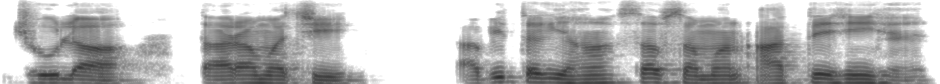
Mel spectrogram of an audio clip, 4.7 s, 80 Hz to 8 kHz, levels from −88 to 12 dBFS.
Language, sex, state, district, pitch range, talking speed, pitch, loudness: Hindi, male, Bihar, Jamui, 120-135 Hz, 130 wpm, 130 Hz, -16 LUFS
